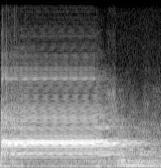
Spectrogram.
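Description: Gymnasium scoreboard horn sounding one long, steady buzz of about a second and a half, cutting in suddenly and fading out.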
